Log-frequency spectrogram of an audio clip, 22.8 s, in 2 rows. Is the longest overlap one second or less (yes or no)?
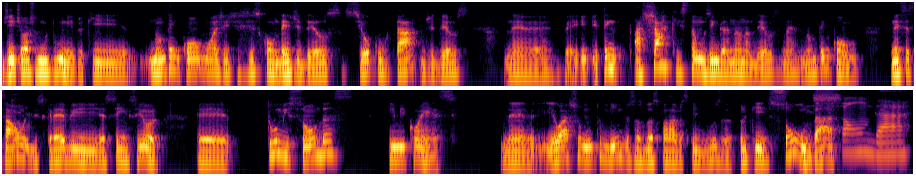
yes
